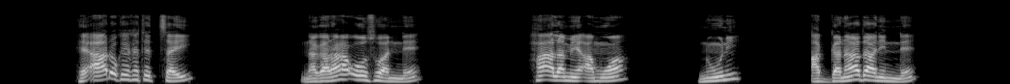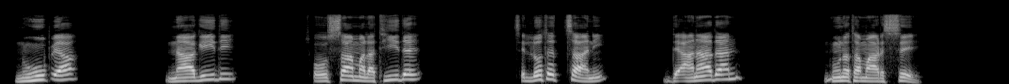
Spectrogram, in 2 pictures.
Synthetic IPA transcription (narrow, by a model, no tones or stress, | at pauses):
hɛaːɗɔkeːkɐt̪ɛt͡sːɐj | nɐɡɐɾaːo̞ːs̬ʊwaːnːɛ | hɐːlɐmɪjaɐmʊwaː | nuːnɪ | ɐɡːɐnaːd̪aːnɪnːɛ | nʊhuːpʼɪjaː | naːɡiːd̪ɪ | t͡sʼo̞ːsːaːmɐlɐt̪iːd̪ɛ | t͡sʼɪlːɔt̪ɛt͡sːaːn | d̪ɛʔɐnaːd̪ɐnː | uːnɐt̪ɐmaːɾɪsːe̞ː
